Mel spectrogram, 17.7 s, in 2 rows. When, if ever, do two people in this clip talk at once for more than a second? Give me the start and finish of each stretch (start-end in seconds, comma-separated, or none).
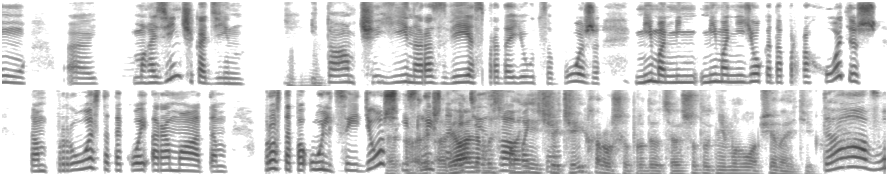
12.7-14.5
